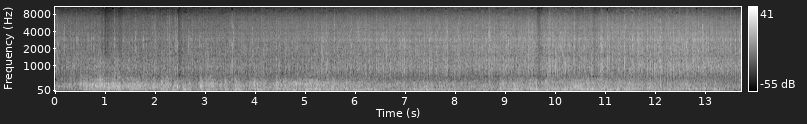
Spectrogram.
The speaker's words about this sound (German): So um 2 Uhr nachts krachte da ein Gewitter vorbei. Nicht direkt über uns, aber doch schon ziemlich nah.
